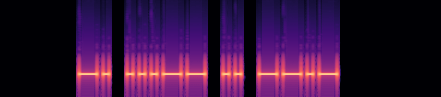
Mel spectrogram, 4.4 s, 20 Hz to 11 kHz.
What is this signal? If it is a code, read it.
Morse code, heard as a keyed tone, about 20 wpm, 700 Hz. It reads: N3IQ
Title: Easy Call Signs - 20wpm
